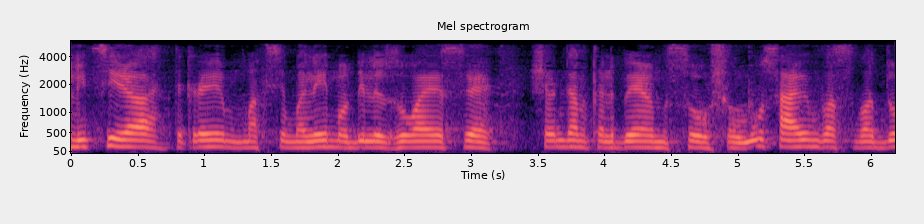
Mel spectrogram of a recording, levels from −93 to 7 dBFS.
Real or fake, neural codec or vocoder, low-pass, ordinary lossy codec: fake; codec, 44.1 kHz, 1.7 kbps, Pupu-Codec; 5.4 kHz; MP3, 32 kbps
